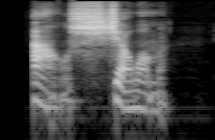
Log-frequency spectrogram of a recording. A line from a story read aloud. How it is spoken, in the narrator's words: she muttered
